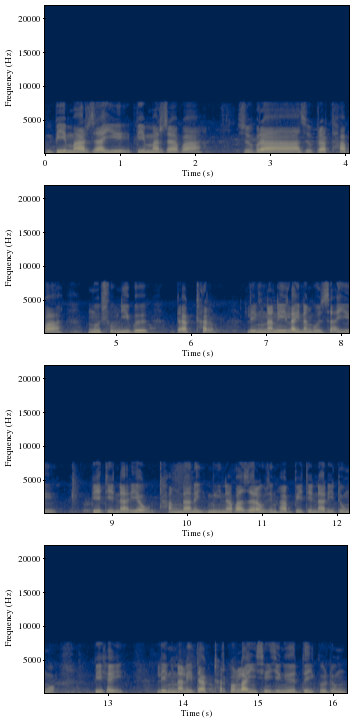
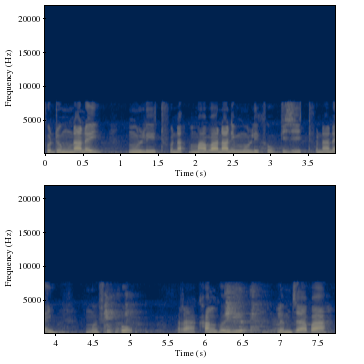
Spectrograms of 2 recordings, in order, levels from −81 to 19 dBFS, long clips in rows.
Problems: none marked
